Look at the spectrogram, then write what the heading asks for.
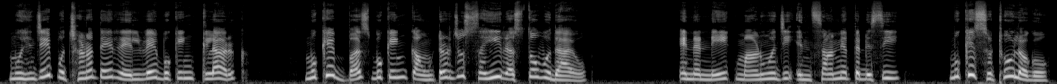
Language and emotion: Sindhi, happy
